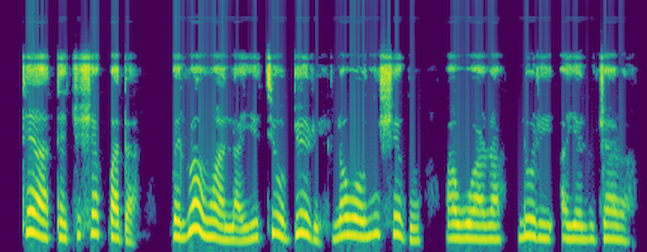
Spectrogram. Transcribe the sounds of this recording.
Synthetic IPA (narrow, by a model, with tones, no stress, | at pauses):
tɛ˦a˧tɛ˧d͡ʒi˦ʃɛ˦k͡pa˧da˨ | k͡pɛ˨lu˨˦a˦˨w̃ɔ̃˧a˨la˨je˨˦ti˦o˧be˦e˦˨ɾe˨lɔ˦wɔ˦o˧nĩ˦ʃɛ˦˨ɡũ˨˦ | a˧wo˧a˧ɾa˧ | lo˦ɾi˦a˧jɛ˧lu˨˧d͡ʒa˦ɾa˧˨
